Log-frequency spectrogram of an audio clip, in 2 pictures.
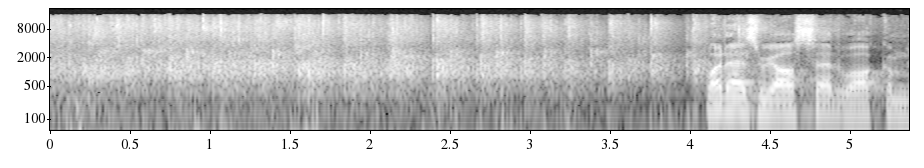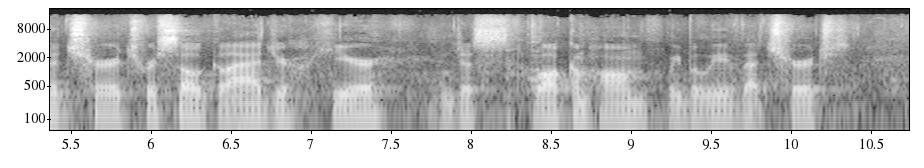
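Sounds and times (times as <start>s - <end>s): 
church audience applause: 0.0s - 4.3s
speech: 4.1s - 10.5s.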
